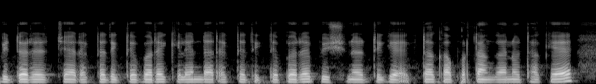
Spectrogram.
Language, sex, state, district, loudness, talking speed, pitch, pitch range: Bengali, male, Tripura, Unakoti, -18 LUFS, 150 wpm, 115 Hz, 110-115 Hz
